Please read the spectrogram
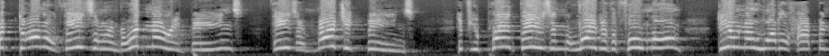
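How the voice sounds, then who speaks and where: An extremely high-pitched, squeaky put-on character voice moves along at a moderate pace. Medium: audio drama. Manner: earnest, upbeat.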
